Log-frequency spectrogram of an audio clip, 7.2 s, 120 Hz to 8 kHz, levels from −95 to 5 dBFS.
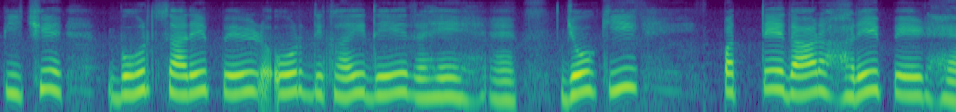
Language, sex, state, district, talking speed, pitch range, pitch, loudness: Hindi, female, Uttar Pradesh, Shamli, 125 wpm, 225-265 Hz, 245 Hz, -16 LUFS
